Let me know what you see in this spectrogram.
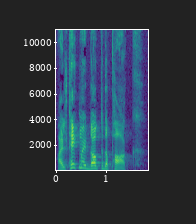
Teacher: the stresses are on take dog and park · the other words like I'll, my, to, and the are weakened. They are not said in their full forms, but they are weakened.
